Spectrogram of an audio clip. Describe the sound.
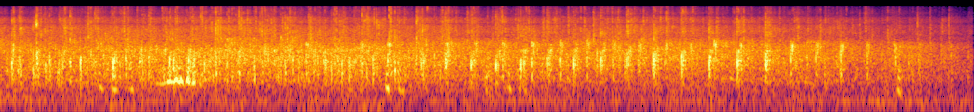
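A church audience applauds two children after their baptism: sustained clapping from many hands that holds steady and thins slightly toward the end.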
